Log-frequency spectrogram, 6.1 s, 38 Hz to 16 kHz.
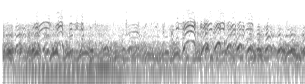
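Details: Spotted hyenas in a pack ganging up on a lioness in the Maasai Mara, filmed March 17; a dense chorus of rapid rising-and-falling giggling whoops from several animals overlapping, with a low rumble early on.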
